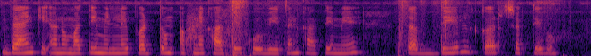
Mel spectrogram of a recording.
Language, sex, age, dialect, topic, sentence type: Hindi, female, 18-24, Marwari Dhudhari, banking, statement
